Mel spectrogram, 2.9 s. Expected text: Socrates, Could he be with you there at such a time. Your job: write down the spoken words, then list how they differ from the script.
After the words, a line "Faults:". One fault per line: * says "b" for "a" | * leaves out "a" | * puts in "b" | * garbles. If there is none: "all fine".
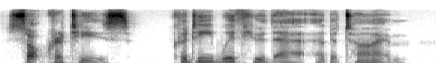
Socrates, Could he with you there at a time.
Faults:
* leaves out "be"
* leaves out "such"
